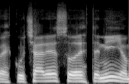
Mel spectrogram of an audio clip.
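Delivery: normal talking voice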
